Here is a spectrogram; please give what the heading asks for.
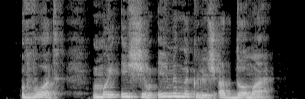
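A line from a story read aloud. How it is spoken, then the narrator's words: Exclaiming. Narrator (Russian): Харуюки воскликнул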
